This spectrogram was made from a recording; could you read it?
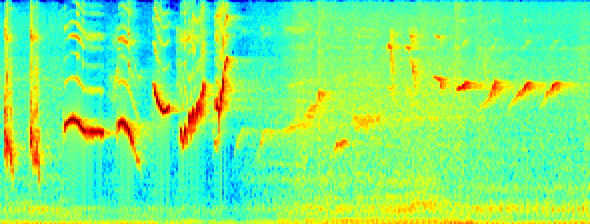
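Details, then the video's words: White-rumped shama trained and stirred up for singing contests: a loud run of looping, varied whistles and sharp notes, then fainter distant whistled phrases over a low hum. "luyện giọng chòe lửa hót kích chòe lửa nhanh căng lửa"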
